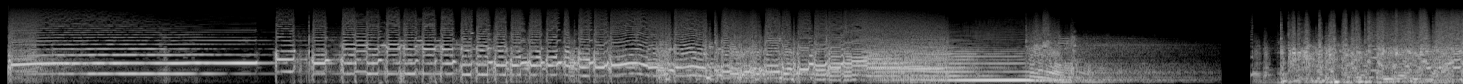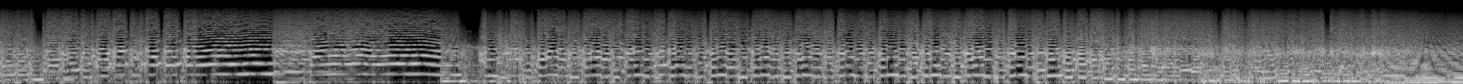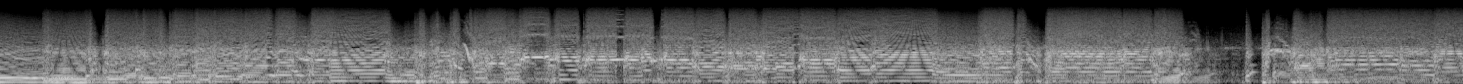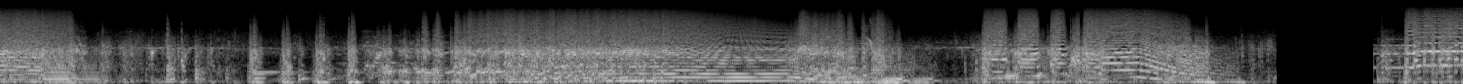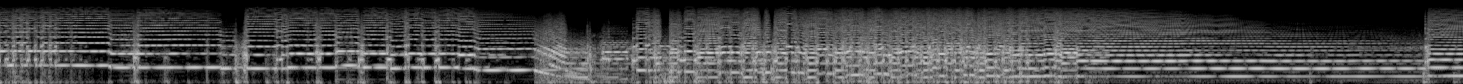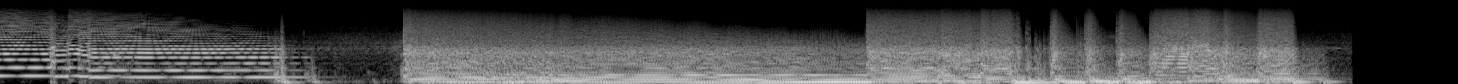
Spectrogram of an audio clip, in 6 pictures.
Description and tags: Lead Guitar Key of E
Blues, Classic, Traxis, House, Grunge, Beats, Synth, Bass, Free, Dub, Techno, Keyboards, BPM, Jam, Rock, Loops, Dubstep, Country, Backing, EDM, Music, Guitar, Rap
